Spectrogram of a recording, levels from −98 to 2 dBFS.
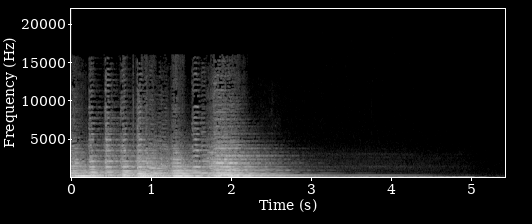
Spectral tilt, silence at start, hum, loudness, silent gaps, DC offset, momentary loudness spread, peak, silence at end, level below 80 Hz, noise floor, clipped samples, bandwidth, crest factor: -6 dB/octave; 0 s; none; -23 LUFS; none; under 0.1%; 18 LU; -8 dBFS; 0.65 s; -46 dBFS; -53 dBFS; under 0.1%; 13.5 kHz; 18 dB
